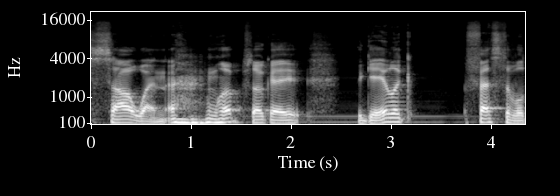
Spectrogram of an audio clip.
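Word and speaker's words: Samhain: Yeah, let's look up uh I guess Sam Hine pronounced Sawen.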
